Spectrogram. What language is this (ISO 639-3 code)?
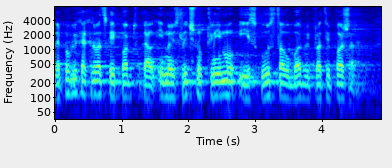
hrv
